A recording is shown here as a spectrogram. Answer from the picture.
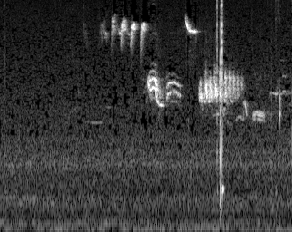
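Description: A songbird singing: a quick run of high chirps and warbled notes begins about one and a half seconds in, after a near-silent start. One sharp click sounds a little after three seconds in.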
